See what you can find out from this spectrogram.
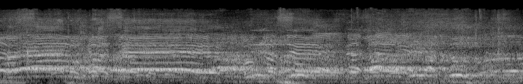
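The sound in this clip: A crowd of supporters cheers at an election night rally in Israel, a loud continuous roar of many voices with chant-like swells that holds steady across the whole stretch.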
